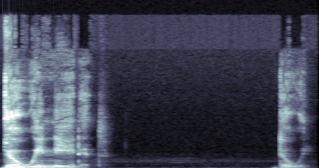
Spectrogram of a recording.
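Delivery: usual speaking voice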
